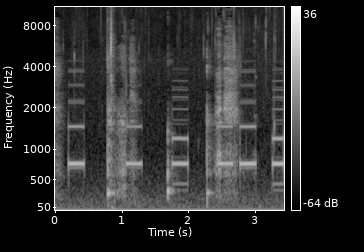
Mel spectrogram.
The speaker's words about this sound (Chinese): 我一听， 立马拿出手机拨打号码。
